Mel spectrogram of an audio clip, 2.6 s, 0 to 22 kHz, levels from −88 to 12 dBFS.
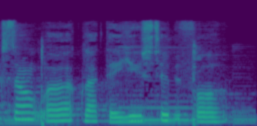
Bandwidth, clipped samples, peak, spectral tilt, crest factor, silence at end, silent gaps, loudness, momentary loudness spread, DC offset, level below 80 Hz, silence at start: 11.5 kHz; under 0.1%; -14 dBFS; -5 dB/octave; 16 dB; 0 s; none; -30 LUFS; 3 LU; under 0.1%; -60 dBFS; 0 s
